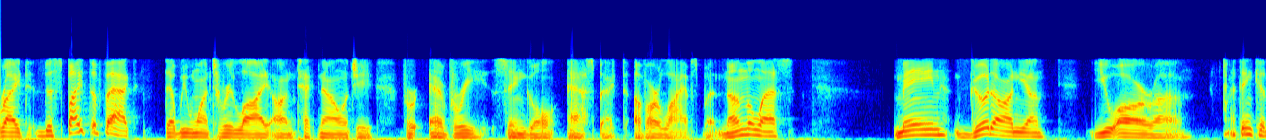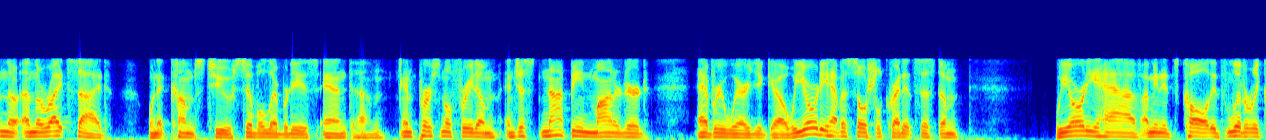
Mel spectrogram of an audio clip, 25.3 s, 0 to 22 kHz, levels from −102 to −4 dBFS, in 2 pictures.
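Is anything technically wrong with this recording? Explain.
No, the speech comes through as ordinary G.711 A-law telephone audio at 64 kbps, band-limited to below 4 kHz, with nothing in the signal that points to a technical problem.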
